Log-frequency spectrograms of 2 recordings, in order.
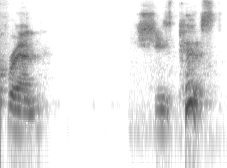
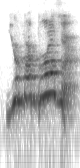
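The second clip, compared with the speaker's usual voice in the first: much higher and louder, a touch mocking; matter-of-fact reveal; 5 dB louder than usual. Sister telling the jealous girlfriend who he is, high and pointed.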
